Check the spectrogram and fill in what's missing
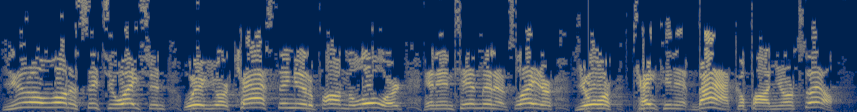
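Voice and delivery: high, loud revival preaching; fervent preaching. Acted. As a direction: preach it out to the whole room. Preaching at full volume.

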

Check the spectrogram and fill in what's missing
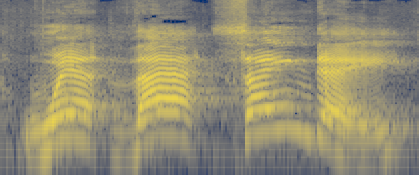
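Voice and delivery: "went that same day" drawn out very slowly; slow emphasis. Real, not acted. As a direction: stretch each word for the congregation. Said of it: "What same day?".

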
